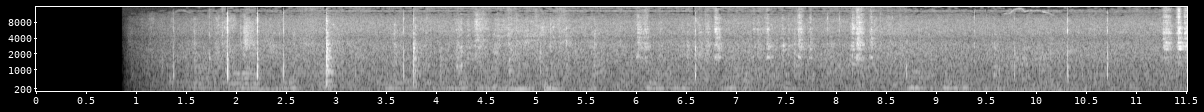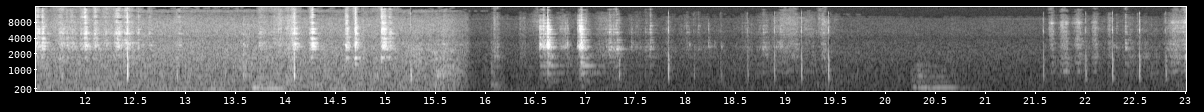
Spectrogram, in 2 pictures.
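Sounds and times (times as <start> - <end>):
small parts clicking and tapping: 16.5 - 19.5, 21.6 - 23.0.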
